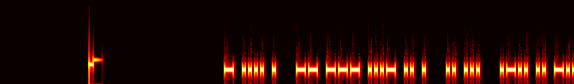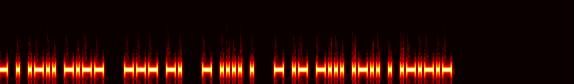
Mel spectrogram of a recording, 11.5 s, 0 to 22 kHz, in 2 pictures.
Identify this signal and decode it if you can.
Morse code, heard as a keyed tone, about 37 wpm, 700 Hz. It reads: THE MOVIE IS LIKELY ON THE TABLE.
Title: Sentences from Top 1000 Words - Review Part 5 - 40wpm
